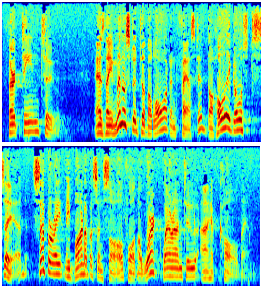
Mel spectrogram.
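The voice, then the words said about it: Southern US drawl. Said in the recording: “It's my southern drawl”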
